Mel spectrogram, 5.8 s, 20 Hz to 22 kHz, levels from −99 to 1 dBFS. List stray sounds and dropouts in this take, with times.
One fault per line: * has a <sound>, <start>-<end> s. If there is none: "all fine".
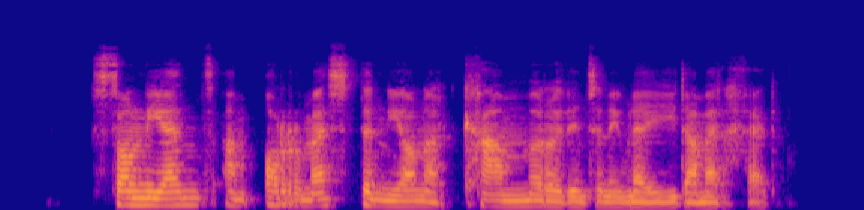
all fine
